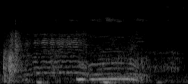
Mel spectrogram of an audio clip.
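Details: Boer goat on a village farm, kept for crossbreeding with a small native goat; one drawn-out, slightly wavering nasal bleat of about half a second, over low background murmur and faint handling noises.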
